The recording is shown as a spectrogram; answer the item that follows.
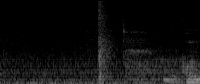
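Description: A single sharp snap made by a man's hands about halfway through, with a short room echo after it. Near the end a man starts speaking.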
